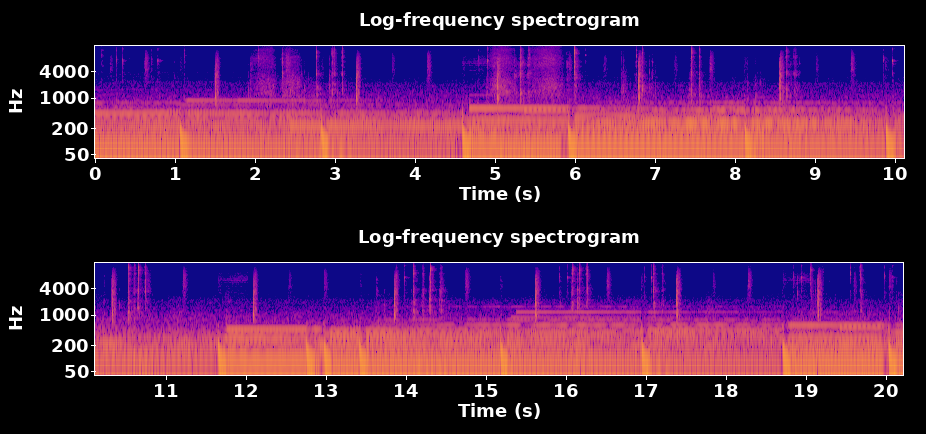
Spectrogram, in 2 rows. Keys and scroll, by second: 2.7 g, 5.2 KP_0, 7.4 g, 8.6 g, 10.5 r, 14.0 g, 16.0 g, 17.0 g.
